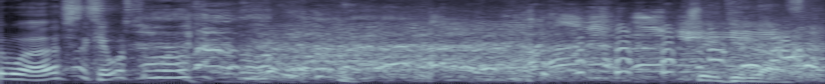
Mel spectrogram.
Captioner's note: laughter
